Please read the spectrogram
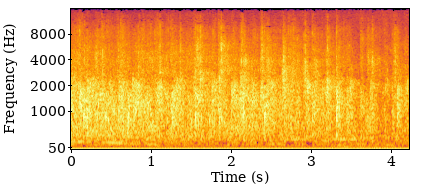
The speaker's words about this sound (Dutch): Dank u wel. Dit is een applaus waard, want dit is toch bijzonder.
